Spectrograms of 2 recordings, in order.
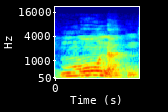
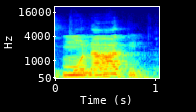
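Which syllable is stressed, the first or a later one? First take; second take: first; later. First: The stress falls on the first syllable. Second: The stress falls on the second syllable. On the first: The speaker calls it right. "the weight is actually on the O at first and not on the A" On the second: The speaker calls it wrong. "the wrong way to say it is monaten"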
